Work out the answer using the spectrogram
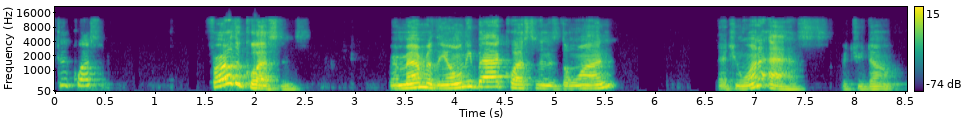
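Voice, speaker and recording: A man's voice: on the high side, very animated, unhurried, long pauses. A man from Trinidad and Tobago, a professor and lawyer, answering questions in a live online class in an encouraging, conversational way. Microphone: video call.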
